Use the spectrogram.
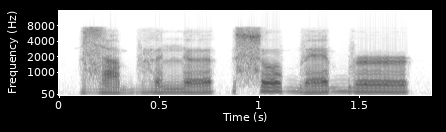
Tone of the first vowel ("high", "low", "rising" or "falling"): low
